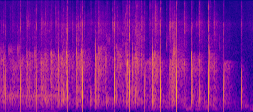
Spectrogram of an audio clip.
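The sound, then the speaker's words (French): Construction work noise: a steady run of sharp banging impacts, about three per second, over a constant noisy background, without any talking. “Cette semaine, c'est un oracle court, euh, caché euh, derrière la ponderie, avec un peu de bruit de travaux.”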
